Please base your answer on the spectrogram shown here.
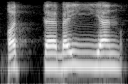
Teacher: أدغمنا الدالة في التاء فصار النطق بتاء مشددة لا يبقى للدال أثر، لما؟ لأن الدال والتاء من مخرج واحد وهما حرفان متجانسان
